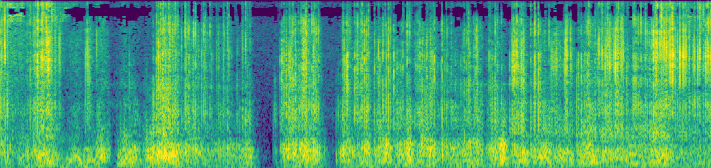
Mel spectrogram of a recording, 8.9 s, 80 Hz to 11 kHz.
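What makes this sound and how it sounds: A large, soft, stuffed sofa cushion covered in orange coarse-weave fabric is scratched fast by medium-length, blue-painted nails on both hands. The result is a dense, continuous, scratchy rasp, mostly low and muffled with little brightness, broken by brief pauses near 1.4, 3.3 and 4.1 seconds.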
